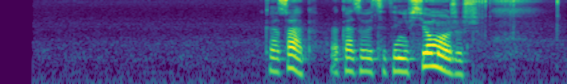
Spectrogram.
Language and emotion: Russian, angry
